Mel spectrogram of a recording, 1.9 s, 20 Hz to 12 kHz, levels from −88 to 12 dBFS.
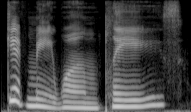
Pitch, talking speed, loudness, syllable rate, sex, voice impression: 200 Hz, 125 wpm, -17 LUFS, 3.5 syllables/s, female, feminine, adult-like, tensed, bright, halting, friendly, unique, slightly intense, slightly sharp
